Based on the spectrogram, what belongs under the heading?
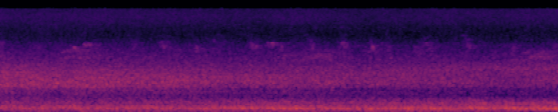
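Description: Faint, steady outdoor ambience hiss with small, high bird chirps scattered through it.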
